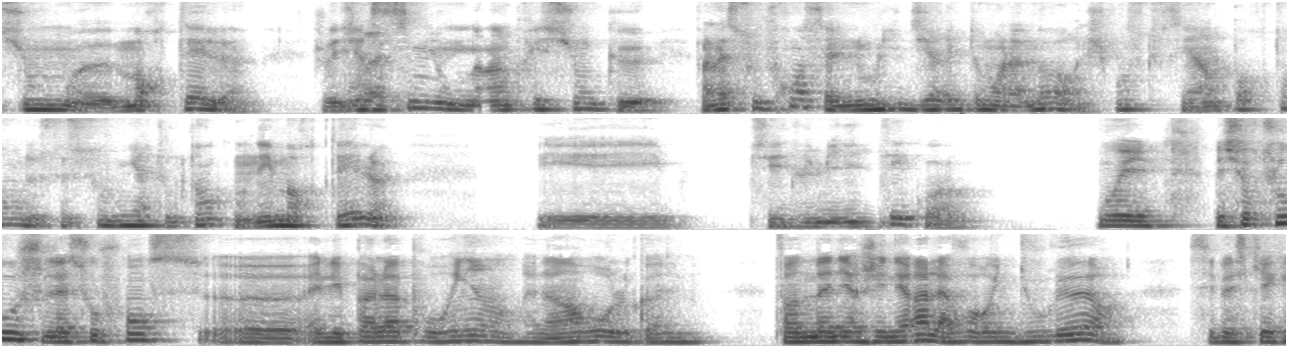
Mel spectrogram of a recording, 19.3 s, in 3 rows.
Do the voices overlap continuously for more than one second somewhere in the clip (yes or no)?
no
